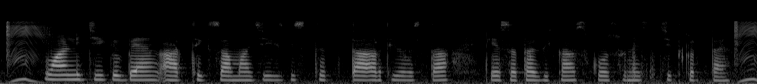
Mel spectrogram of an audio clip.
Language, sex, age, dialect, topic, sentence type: Hindi, female, 25-30, Garhwali, banking, statement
